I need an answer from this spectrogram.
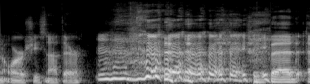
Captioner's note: chuckles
